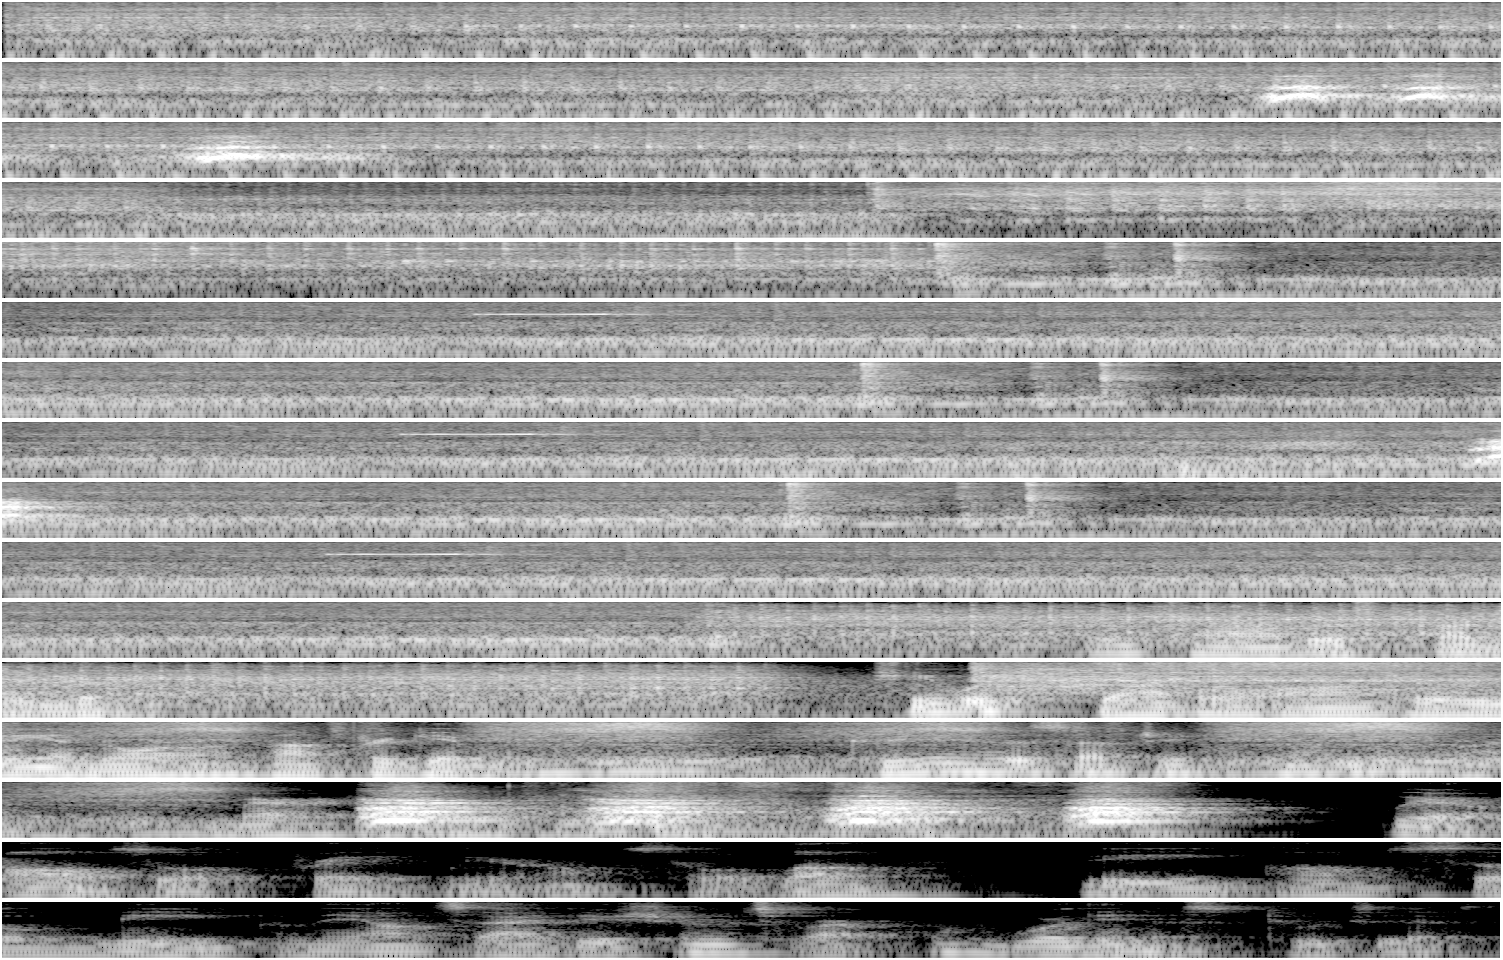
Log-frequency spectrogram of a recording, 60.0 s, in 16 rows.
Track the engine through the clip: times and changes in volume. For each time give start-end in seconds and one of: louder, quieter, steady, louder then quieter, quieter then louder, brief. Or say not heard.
0.0-49.4 steady.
